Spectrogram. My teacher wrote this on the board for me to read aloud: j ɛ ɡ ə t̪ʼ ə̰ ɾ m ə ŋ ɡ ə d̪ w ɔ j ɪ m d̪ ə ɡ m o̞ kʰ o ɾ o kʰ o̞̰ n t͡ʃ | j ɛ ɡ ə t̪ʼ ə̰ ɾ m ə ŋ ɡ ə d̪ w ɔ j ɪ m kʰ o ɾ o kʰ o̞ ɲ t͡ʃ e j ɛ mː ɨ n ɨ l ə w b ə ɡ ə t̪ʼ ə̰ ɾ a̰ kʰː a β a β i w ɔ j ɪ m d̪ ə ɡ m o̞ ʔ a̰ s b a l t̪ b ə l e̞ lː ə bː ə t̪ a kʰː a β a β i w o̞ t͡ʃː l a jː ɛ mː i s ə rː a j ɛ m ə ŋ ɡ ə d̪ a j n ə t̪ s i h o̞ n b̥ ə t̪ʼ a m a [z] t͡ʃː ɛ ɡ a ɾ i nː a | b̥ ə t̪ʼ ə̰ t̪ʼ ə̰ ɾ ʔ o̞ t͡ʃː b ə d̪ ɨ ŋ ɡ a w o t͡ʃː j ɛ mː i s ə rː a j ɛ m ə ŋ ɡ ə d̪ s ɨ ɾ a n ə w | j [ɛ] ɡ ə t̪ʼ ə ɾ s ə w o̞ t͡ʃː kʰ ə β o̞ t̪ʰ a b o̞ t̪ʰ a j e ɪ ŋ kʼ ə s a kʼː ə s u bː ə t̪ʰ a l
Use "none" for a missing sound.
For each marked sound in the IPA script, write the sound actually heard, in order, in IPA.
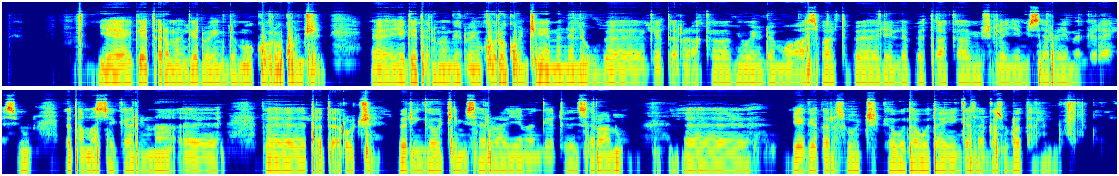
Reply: s, ɛ

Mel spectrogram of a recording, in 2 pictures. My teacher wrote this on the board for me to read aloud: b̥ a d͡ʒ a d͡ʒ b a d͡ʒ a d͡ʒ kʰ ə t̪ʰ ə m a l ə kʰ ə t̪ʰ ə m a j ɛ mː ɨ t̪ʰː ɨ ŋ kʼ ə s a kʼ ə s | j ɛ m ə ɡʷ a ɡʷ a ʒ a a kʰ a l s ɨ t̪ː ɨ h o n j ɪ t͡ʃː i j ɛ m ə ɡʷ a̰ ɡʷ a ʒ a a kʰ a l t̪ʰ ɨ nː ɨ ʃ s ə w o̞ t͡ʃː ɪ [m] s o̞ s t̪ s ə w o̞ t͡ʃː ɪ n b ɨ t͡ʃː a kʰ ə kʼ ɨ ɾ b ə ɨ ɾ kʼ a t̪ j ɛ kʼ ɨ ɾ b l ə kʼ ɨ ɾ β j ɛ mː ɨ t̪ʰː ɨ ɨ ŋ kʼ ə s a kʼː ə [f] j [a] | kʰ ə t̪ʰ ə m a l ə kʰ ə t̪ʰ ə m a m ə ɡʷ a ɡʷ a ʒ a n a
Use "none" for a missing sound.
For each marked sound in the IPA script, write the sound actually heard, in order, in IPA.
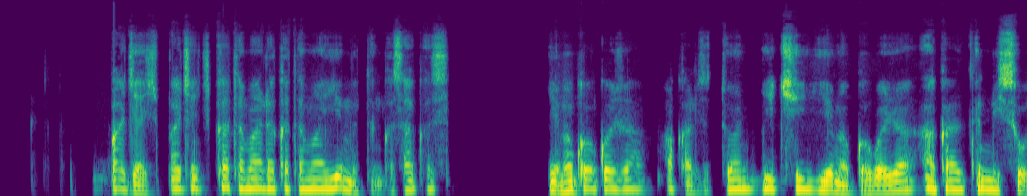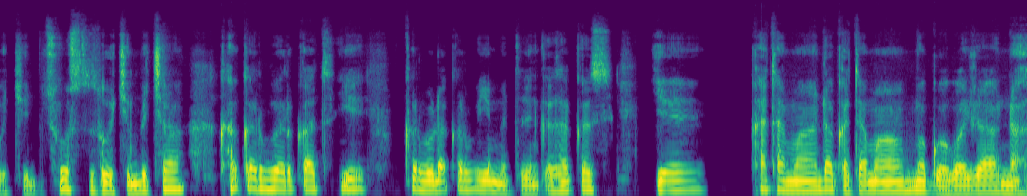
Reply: n, s, ɛ

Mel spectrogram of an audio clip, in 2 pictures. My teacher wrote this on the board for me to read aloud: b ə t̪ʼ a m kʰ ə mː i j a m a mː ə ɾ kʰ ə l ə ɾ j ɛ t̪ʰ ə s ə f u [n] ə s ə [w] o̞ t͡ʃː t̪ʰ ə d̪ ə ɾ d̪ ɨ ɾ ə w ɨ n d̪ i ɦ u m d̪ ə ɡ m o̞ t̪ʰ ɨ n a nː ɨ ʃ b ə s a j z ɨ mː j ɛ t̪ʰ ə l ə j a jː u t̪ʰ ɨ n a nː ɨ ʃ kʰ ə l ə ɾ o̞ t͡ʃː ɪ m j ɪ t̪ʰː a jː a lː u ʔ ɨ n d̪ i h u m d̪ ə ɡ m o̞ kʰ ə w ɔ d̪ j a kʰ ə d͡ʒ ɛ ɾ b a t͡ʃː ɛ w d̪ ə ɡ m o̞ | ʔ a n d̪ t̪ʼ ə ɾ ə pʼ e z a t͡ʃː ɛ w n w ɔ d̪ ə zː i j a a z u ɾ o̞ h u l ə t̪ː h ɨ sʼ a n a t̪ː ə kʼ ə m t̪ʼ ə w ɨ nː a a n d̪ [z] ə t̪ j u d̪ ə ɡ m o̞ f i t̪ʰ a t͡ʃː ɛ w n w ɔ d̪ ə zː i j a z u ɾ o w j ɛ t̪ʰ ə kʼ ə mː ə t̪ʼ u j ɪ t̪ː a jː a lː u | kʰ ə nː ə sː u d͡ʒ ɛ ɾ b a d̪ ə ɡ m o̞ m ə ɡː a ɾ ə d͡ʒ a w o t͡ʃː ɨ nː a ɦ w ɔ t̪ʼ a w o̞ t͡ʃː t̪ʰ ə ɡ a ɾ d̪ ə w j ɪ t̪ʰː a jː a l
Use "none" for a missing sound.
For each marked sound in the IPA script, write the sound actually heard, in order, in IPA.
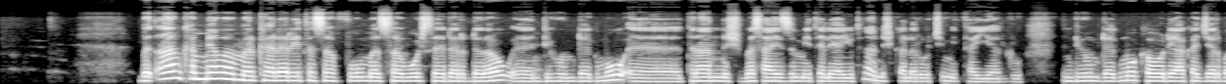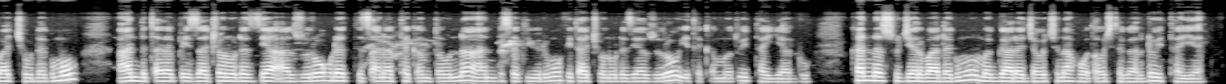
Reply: m, β, s

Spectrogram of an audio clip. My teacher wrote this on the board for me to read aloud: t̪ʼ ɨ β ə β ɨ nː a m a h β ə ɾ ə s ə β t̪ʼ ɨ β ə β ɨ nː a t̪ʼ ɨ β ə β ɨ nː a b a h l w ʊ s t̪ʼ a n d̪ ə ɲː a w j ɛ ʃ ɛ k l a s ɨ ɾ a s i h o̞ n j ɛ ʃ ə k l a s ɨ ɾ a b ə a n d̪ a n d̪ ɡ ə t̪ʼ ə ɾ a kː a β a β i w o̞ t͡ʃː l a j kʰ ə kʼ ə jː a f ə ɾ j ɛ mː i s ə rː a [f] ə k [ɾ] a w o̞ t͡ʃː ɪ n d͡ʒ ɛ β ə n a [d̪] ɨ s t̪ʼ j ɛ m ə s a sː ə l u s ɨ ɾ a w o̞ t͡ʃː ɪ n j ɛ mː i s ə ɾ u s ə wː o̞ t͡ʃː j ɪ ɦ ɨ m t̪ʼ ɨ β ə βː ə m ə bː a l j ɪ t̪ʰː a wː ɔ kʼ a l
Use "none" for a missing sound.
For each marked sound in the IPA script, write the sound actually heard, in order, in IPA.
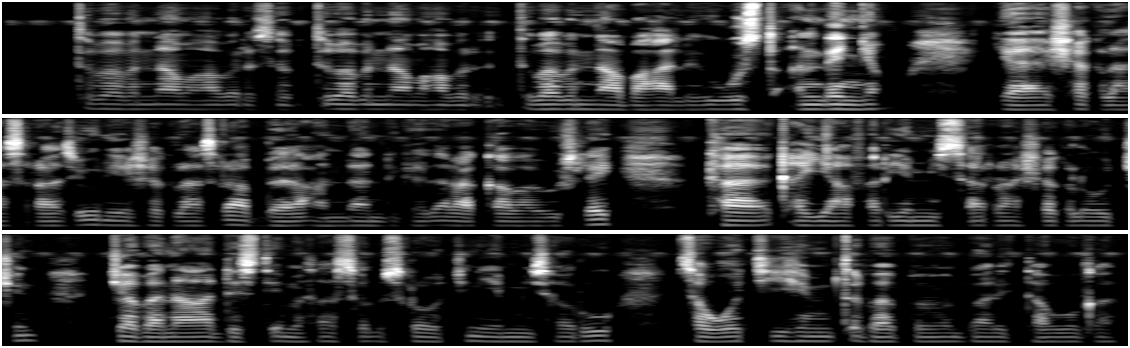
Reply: ʃ, l, d̪

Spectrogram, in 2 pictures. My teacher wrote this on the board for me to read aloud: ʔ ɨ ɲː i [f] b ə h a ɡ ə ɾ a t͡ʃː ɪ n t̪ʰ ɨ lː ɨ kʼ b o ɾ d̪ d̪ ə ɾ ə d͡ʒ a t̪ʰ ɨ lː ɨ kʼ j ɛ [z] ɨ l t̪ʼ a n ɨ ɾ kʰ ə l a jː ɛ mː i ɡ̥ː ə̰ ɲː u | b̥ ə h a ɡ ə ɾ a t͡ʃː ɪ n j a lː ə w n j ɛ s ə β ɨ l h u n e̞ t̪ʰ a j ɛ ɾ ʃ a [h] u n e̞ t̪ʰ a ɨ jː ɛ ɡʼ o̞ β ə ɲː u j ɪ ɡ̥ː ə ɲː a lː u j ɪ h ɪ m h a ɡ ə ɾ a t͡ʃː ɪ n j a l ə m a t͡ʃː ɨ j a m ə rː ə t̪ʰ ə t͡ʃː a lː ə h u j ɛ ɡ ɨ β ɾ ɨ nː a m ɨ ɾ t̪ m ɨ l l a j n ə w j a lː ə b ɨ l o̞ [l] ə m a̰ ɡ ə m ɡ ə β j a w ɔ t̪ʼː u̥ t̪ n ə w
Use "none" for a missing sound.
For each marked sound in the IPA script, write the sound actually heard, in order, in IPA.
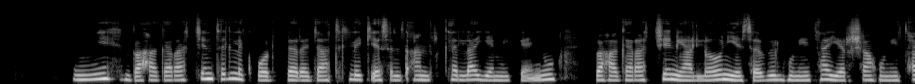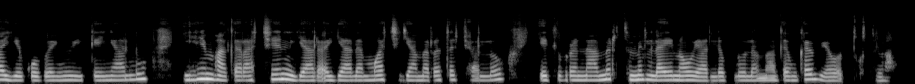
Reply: h, s, h, l

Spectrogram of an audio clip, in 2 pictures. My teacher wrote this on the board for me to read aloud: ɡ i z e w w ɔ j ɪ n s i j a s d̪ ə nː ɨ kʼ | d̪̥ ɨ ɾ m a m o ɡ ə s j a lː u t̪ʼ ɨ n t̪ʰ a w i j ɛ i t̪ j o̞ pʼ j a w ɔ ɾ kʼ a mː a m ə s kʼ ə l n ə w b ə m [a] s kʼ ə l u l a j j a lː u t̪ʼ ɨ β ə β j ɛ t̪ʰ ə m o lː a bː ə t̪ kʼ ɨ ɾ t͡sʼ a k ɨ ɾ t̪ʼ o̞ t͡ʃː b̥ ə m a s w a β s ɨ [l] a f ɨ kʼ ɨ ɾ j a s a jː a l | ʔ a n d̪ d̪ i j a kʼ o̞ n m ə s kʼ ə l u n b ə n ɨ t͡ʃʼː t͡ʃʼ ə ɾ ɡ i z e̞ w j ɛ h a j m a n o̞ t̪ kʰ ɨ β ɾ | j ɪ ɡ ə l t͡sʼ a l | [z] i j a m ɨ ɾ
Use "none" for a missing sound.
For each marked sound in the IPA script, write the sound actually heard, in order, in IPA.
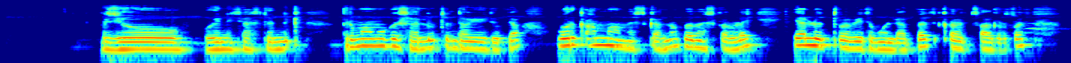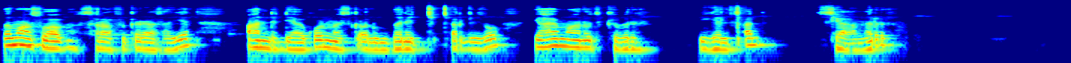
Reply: ə, ɾ, s

